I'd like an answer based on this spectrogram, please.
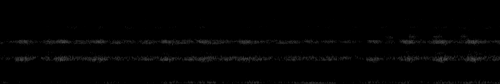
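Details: Night-time frog chorus, many callers blending into a constant high-pitched rattling hum with faint quick pulses, roughly three per second, and an even, unchanging background.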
